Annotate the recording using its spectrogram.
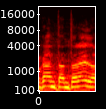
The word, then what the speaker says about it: CantAntonella: Un ringraziamento a Max Luciani, a tutto lo staff che collabora, a tutti gli artisti, all'Agrimusicismo CantAntonella, l'ho detto giusto.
